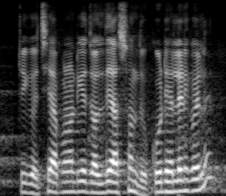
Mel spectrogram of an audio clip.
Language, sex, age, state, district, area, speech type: Odia, male, 30-45, Odisha, Dhenkanal, rural, spontaneous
